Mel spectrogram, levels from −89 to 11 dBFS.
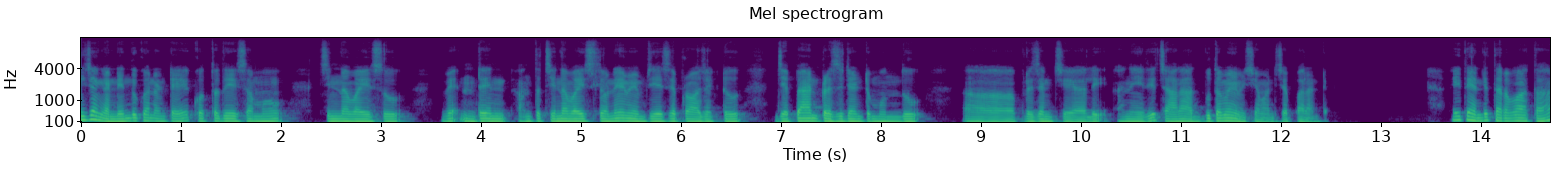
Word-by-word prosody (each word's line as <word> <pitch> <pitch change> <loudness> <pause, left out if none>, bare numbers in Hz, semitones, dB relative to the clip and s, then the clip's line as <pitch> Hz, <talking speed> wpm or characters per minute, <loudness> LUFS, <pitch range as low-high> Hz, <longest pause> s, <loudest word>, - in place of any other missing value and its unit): నిజంగండి. 140 - +3
ఎందుకనంటే 115 -4 -1 0.2
కొత్త 115 +1 -3 0.2
దేశము, 105 0 0 0.5
చిన్న 105 -1 +2
వయసు 100 0 +1 0.6
వెంటేన్ 110 0 +1 0.2
అంత 100 +2 -3
చిన్న 110 0 +3
వయసులోనే 105 +2 +2
మేము 105 -2 +3
జేసే 105 0 +2
ప్రాజెక్టు. 100 0 0 0.5
జపాన్ 115 +3 +3
ప్రెసిడెంట్ 105 0 +2
ముందు 95 +1 +1 0.6
ఆహ్, 95 -1 -1
ప్రెసెంట్ 100 0 0
చేయాలి 95 0 0 0.2
అనేది 100 +3 0
చాలా 105 0 +2
అద్భుతమైన 115 +5 +2
విషయమండి 85 -2 -5
చెప్పాలంటే. 85 -3 -5 1.3
అయితే 155 +1 +1
అండి 135 +3 +1
తర్వాత, 120 -1 0
105 Hz, 110 wpm, -23 LUFS, 95-110 Hz, 1.3 s, నిజంగండి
